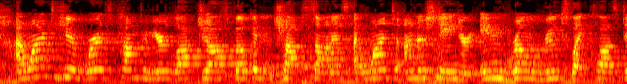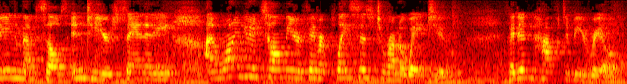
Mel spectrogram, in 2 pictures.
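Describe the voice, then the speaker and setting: There is noticeable background noise as a woman speaks in a raised, projected voice. She moves at a fairly quick pace with ordinary pitch variation. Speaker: youth slam poet. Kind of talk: spoken word poetry performance. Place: cafe.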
